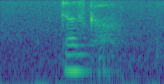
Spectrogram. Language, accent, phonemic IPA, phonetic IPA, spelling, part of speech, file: Armenian, Eastern Armenian, /dɑzˈɡɑh/, [dɑzɡɑ́h], դազգահ, noun, Hy-դազգահ.ogg
- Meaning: 1. workbench 2. machine tool, machine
